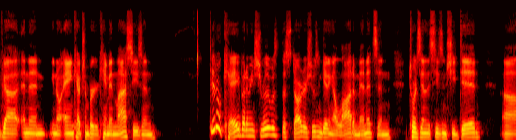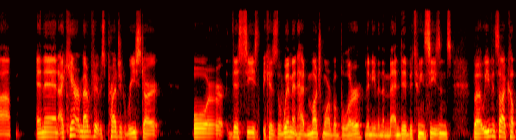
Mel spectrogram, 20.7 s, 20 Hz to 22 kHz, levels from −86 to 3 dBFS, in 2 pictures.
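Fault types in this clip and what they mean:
short concealed packet loss: About 40 ms of speech reached the decoder too late, near 0.67 s and again near 9.55 s. The receiver continued the preceding sound through each hole and blended back, so each is heard as a brief smear or wobble.
burst of packet loss: Consecutive packets went missing, 120 ms at 5.51, 10.51, 14.51 and 15.46 s and 40 ms at 18.06 s. The receiver stretched the last sound into a fading buzz or hiss, nearly silent at 10.51 s, before speech resumed further on.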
